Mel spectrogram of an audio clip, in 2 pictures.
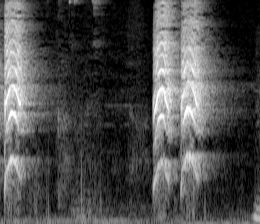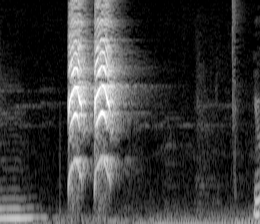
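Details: A pet Indian ringneck parrot, described as angry and scolding, gives harsh, nasal, speech-like squawks in paired bursts about every second and a half, with a low human voice briefly between them.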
